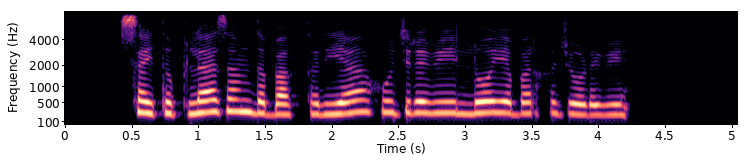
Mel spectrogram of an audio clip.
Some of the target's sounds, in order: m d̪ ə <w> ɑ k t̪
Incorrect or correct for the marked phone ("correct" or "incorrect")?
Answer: incorrect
